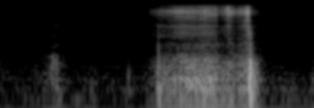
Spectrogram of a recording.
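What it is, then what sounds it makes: Paperback book pages. Fingers rub and trace across the paper pages of an open paperback book, making a soft scratchy brush that builds for about a second. It ends in a single sharp, bright page flip before the sound drops back to near silence.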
